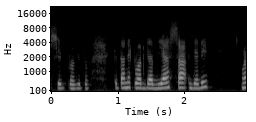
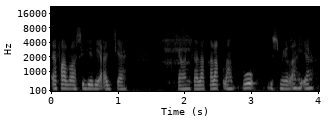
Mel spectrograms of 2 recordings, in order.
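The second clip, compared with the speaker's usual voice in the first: ordinary delivery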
